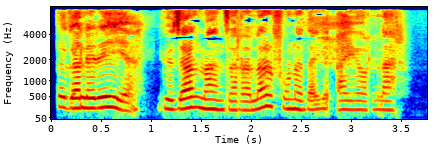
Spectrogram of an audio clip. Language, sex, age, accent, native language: Uzbek, female, 25-34, Andijon, Uzbek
